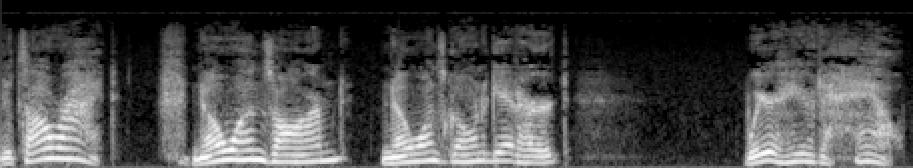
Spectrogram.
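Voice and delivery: high, pleading reassurance; urgent reassurance. A narrator's reading. Harry tells the warden no one is armed, pleading reassurance.

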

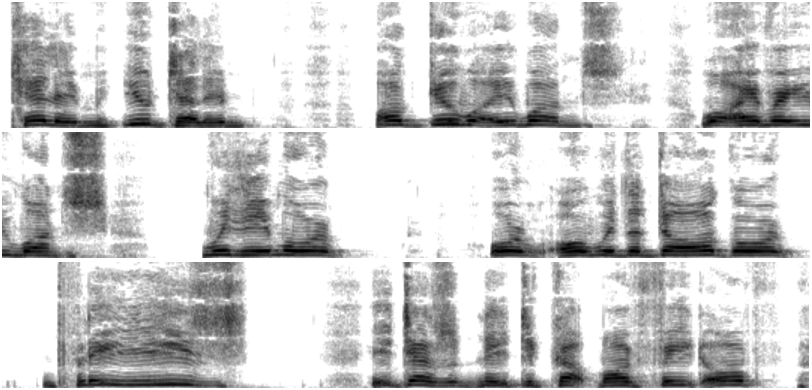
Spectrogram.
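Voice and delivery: put-on very high, panicked girl's pleading; terrified girl swearing obedience; desperate begging. A narrator's reading. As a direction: beg frantically, stumbling from phrase to phrase.

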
